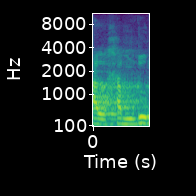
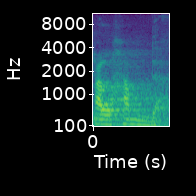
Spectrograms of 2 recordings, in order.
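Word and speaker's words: الحمد: Kemudian dia rubah alhamdu menjadi alhamda. Hanya rubah dari du ke da.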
